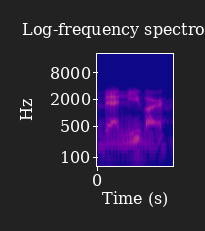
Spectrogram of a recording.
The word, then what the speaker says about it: Vannevar: And if you've heard the name before and you're talking about Vannevar Bush, and you hear someone saying that, you can say, well, actually, it's pronounced Vannevar.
